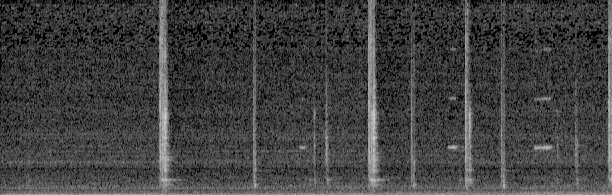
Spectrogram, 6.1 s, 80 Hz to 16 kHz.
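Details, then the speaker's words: 2022 Hyundai Palisade no-crank on push-button start, starter relay forced on with relay simulator drawing about 30 amps, microphone near starter; low hum with scattered clicks, engine never turns over; starter engages but does not crank, likely bad starter. "on so since I can hear the starter trying to do something by forcing it on with with this tool and seeing the current that 30 amps I know I don't want to leave that dial off very long um because that's going to burn some stuff up and it's kind of actually looking like we've got just a bad starter on this thing H maybe"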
